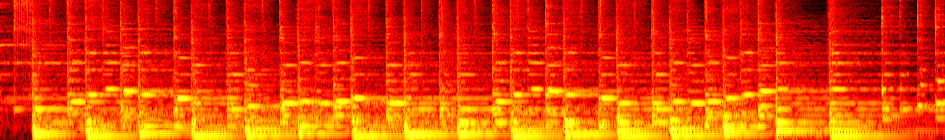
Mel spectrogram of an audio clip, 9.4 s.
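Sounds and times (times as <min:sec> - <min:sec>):
country music: 0:00.4 - 0:09.4.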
